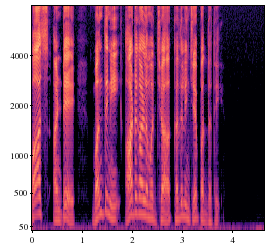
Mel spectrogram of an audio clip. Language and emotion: Telugu, neutral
